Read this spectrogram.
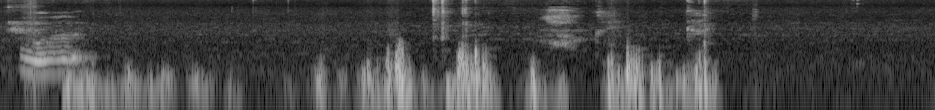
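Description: A young girl talks playfully, close to the microphone.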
